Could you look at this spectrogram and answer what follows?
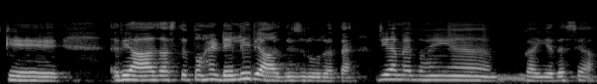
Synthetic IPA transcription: ke | ɾɪjaːzəst̪et̪ʊɦɛ̃ːɖeːliːɾɪjaːzd̪iːzəɾuːɾət̪ɛː | d͡ʒiːãːmɛ̃ːt̪̬ʊɦẽ | ɡaːied̪əsjaː

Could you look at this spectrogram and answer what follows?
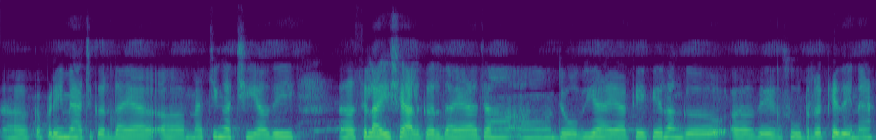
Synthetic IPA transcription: kəpɽeːmɛːt͡ʃkəɾd̪aːɛːmɛːt͡ʃɪ̃ŋɡətːʃʰiːɛːod̪iː | səlaːiːʃɛːlkəɾd̪aːɛːd͡ʒãːd͡ʒoːʋiːaːeaːkekeɾəŋɡd̪eːsuːʈɾəkʰːeːd̪eːnɛ̃ː

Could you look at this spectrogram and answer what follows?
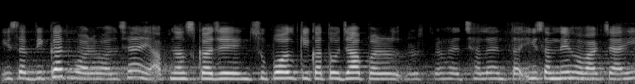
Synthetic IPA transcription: isəb̚d̪ikːət̪bʱɔɾəɦəlt͡ʃʰɛəpnaskəd͡ʒesupɔlkikət̪od͡ʒapəɾɾəɦɛt͡ʃʰəlɛnt̪ɔʔisəbnɛjɦobakt͡ʃaɦi

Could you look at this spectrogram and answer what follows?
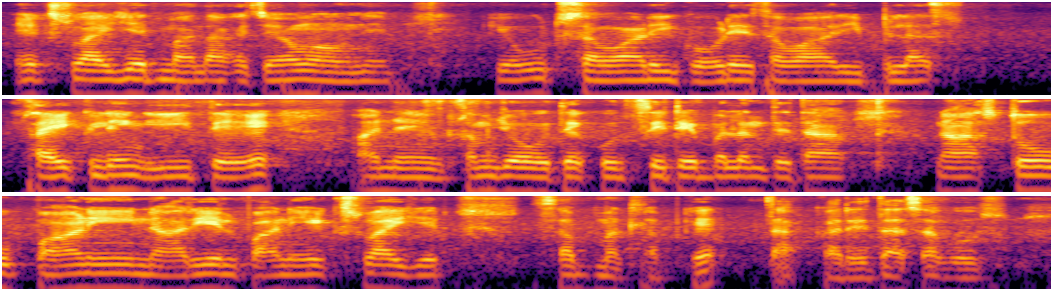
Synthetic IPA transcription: eksʋaːid͡ʒeːʈmãt̪ɐãːkʰeːt͡ʃɐjõãɦũɲe | keuʈʰsɐʋaːɽiɡʱoːɽesɐʋaːɾipləsː | aːɪklɪ̃ŋɡɦit̪eɐ̰nesɐmd͡ʑoːt̪ekʊɾsiʈeːbələnt̪et̪ãnaːst̪opaːɽ̃inaːɾijəlpaːɽ̃ieːksʋaːid͡ʒeːʈsɐbmɐt̪ləbke | t̪ã̰kɐɾet̪asɐɡʱoːs

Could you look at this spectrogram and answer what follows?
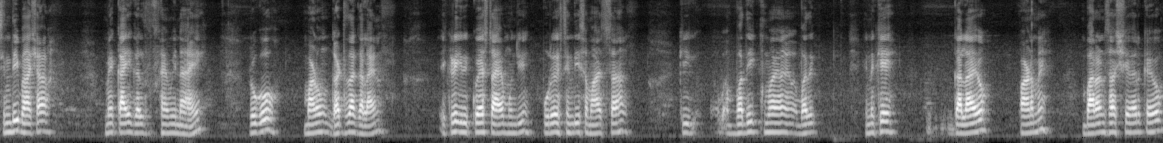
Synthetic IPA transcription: sɪ̃nd̪ʱibʱaːʃa | mẽkaːiɡɐlfʰɛ̃ːʋĩnaːɦe | ɾʊɡo | maːɳ̤̃ũɡʱɐʈtãɡaːl̤aːɪnɪ̆ | ɦɪkɪɽiɾɪkʋeːsʈaːɦemʊ̃ɦɪ̃ɲd͡ʑipuːɾesɪ̃nd̪ʱisɐmaːd͡ʑsã | ki | ʋɐd̪ʱiːkmʋ̪ | ɪnkʰeː | ɡaːl̤aːjo | paːɽ̃mẽ | baːɾənɪ̆sãʃejəɾkɐjoː

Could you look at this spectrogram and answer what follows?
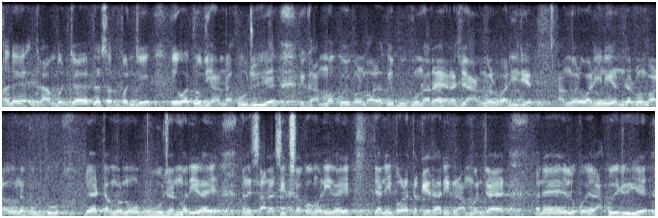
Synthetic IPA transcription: əneɡɾampəɲt͡ʃajət̪nasəɾpənt͡ʃʰeː | ʋat̪nũd̪ʱjanɾakʰʋũd͡ʒoiekeɡamːãkojpəɳbaɭəkebʱuɡʱũnaɾəɦeənãʃiããŋɡəɭʋaɽit͡ʃʰe | ãŋɡəɭʋaɽiniənd̪əɾpəɳbaɭəkonepuɽt̪ũ | beʈəŋɡnũbʱod͡ʒənməɾiɾəɦeənesaɾaʃɪkʂəkoməɭiɾəɦet̪janipəɳt̪əked̪aɾiɡɾampəɲt͡ʃajət̪ | ənelokoeɾakʰʋid͡ʒoie

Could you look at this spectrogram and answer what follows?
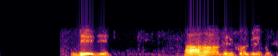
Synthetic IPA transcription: d͡ʒiːd͡ʒiː | ɦãːɦãːbɪlkʊlbɪlkʊl

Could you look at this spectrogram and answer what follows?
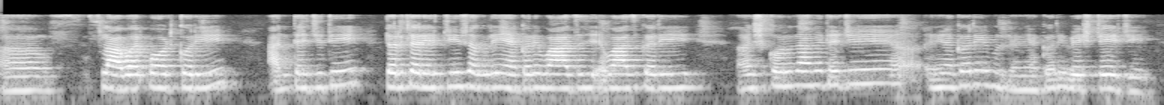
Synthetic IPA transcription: flaʋəɾpɔʈkəɾi | a̰nit̪at͡ɕit̪ĩt̪əɾit̪əɾet͡ɕĩs̬əɡlĩjãkəɾĩʋad͡zʋad͡zkəɾi | əɕi̥kəɾuːnamit̪jat͡ɕi | jãkəɾijãkəɾiʋesʈejet͡ɕi

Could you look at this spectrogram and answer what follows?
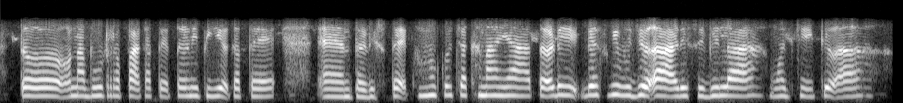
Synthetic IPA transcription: t̪ɔːnabuʈɾəpaʔkat̪ɛt̪əɽ̃ipijəʔkat̪ɛɛnt̪əɽist̪ɛʔkʰɔnɔ̃kɔt͡ʃakʰanajat̪əʔɽibɛsɡibud͡ʒəʔaəɽisibilamɔd͡ʒt͡ʃiʔkəʔa

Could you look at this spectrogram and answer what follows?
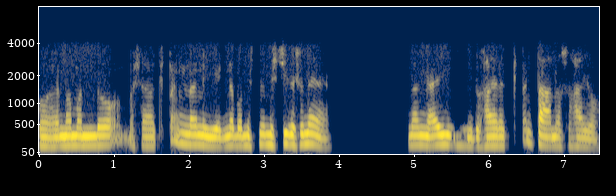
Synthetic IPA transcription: hojmamand̪ɔbasakʰi̥ta̰ŋnaŋnajek̚nabamisnmistiɡas̬une | naŋnaːjːinid̪ɔɦajɾakʰːi̥taŋtanasuɦajɔ

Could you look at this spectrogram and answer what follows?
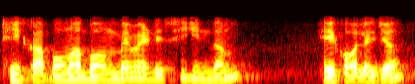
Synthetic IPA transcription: ʈʰiːkapoːmãbɔːmbemẽɖɪsiĩnd̪əm | eːkɔːled͡ʒə

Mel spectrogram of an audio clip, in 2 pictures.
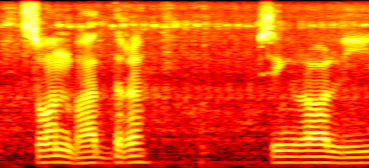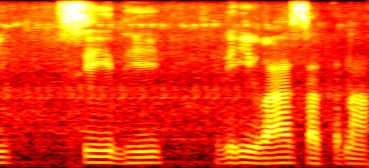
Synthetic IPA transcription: soːnbʱɐd̪ɾə | siŋɡɾoːli | siːd̪ʱi | ɾiʋaːsɐt̪na̰ː

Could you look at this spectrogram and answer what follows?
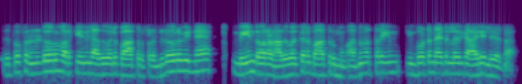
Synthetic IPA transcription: iðipːoːfreɳɖɨɽoːrumʋɐrɐkʲːijenːilːɐðubo̞ːle̞baːt̪rumfreɳɖɨɽoːrɨpinːe̞me̞jnɖoʋraːɳɨɐðubo̞ːlet̪ːɐnːe̞baːt̪rumːumɐnːumɐt̪ːrɐjumimpo̞ːrʈːɐɳɖaːjiʈ̬ːuɭːɐoɾukaːɾjɐmilːɐt͡ɕeʈːa̰

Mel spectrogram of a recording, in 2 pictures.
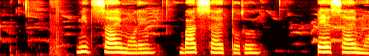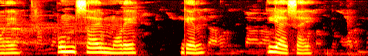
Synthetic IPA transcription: mit̪̚sajmɔɾɛbadsajt̪ɔɾuj | pɛsajmɔɾɛ | punsajmɔɾɛ | ɡɛl | kijajsaj

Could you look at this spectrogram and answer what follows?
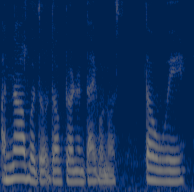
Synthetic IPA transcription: ʔɐnabɐd̪ɔdɔk̚tɐɾnɐdajɡono̰s | tɐwe

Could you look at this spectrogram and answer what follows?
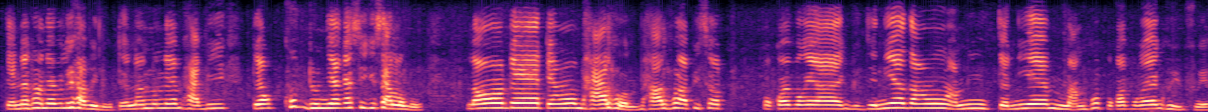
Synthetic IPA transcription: tɛnɛdʱɔɹɔnɛbulibʱabilʊ̃tɛnɛdʱɔɹɔnɛbʱabi | tɛʊ̃kʰub̚dʱunijakasikisalolʊ̃ | lɔɔɹɔt̬ɛtɛʊ̃bʱalɦolbʱalɦuwapisɔt̚ | pɔkɔjpɔɡɛzeniɛzaʊ̃amitɛniɛmanuɦɔpɔkɔjpɔkɛɛɡʱuɹipʰuɛ

